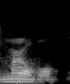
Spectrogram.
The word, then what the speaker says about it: Maryville: big aluminum factory at it looks like maryville but it's actually they pronounce it as marvel there's a there's a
